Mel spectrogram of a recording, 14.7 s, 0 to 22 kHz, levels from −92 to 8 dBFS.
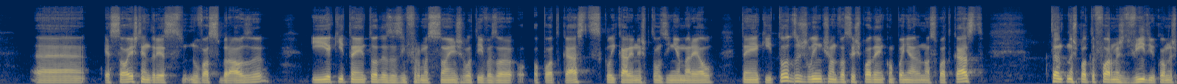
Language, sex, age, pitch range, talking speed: Portuguese, male, 30-49, 95-115 Hz, 165 wpm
